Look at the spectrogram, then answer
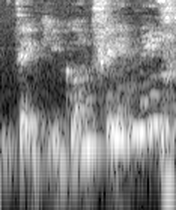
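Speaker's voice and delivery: high, soft dog character voice.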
